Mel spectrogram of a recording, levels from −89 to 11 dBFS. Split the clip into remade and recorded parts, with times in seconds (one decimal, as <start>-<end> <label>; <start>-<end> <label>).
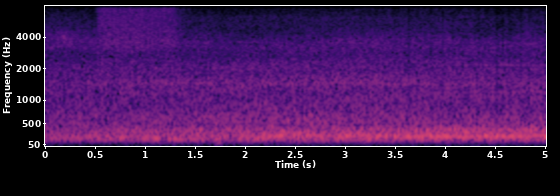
0.0-5.0 recorded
